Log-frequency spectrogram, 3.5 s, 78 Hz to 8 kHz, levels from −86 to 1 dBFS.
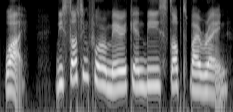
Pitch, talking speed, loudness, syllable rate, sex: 230 Hz, 170 wpm, -17 LUFS, 5.1 syllables/s, female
